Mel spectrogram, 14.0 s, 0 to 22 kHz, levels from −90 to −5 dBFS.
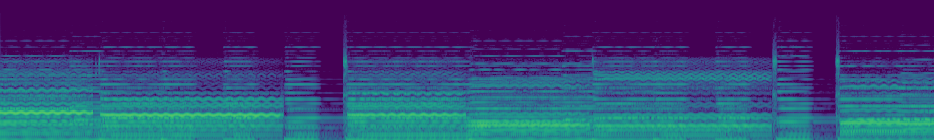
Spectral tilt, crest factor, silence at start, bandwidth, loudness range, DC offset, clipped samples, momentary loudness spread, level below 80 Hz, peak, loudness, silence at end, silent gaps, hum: -6 dB/octave; 14 dB; 0 s; 10 kHz; 6 LU; 0.4%; under 0.1%; 9 LU; -58 dBFS; -20 dBFS; -34 LUFS; 0 s; none; none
